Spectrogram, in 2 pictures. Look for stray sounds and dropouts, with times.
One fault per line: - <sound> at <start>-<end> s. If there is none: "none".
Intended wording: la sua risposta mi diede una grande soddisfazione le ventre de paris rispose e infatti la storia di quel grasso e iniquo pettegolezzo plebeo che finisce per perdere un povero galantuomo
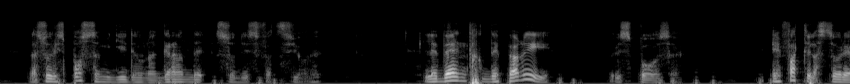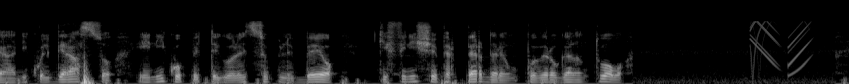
- chirp at 16.0-16.7 s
